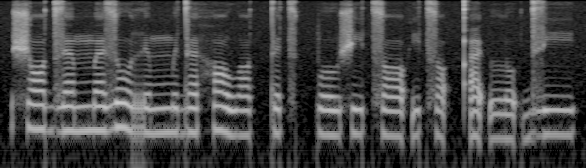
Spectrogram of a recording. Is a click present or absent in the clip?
absent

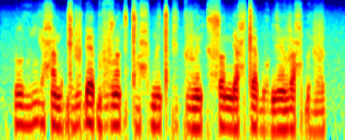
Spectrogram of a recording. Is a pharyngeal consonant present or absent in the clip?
present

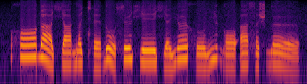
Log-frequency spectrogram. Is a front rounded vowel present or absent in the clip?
present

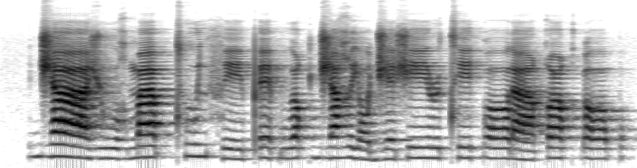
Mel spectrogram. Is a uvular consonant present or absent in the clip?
present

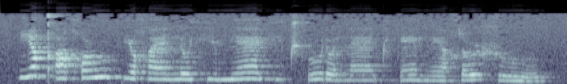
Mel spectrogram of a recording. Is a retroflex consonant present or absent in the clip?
present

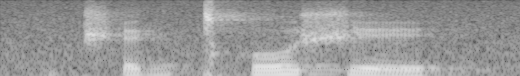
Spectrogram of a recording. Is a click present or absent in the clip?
present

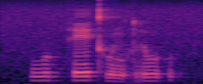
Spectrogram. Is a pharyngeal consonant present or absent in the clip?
absent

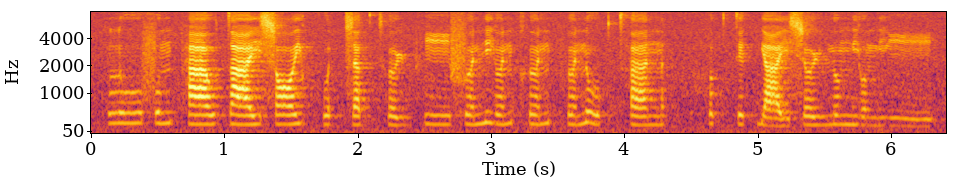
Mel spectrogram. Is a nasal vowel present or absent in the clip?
absent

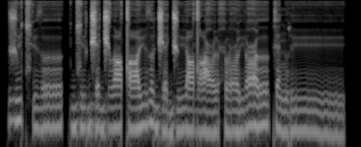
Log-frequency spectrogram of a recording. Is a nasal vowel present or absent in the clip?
absent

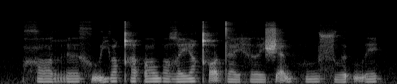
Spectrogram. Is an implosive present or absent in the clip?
absent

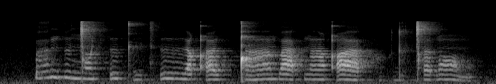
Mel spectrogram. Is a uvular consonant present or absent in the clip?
present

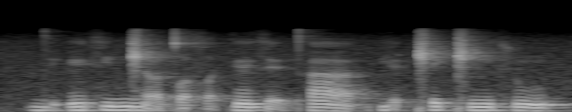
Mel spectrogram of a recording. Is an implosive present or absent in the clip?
absent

